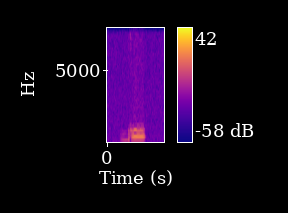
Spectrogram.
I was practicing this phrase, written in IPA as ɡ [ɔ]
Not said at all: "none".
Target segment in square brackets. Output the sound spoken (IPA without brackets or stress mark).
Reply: ʊ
